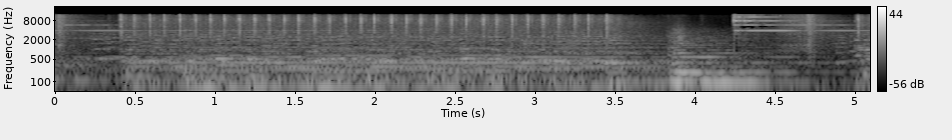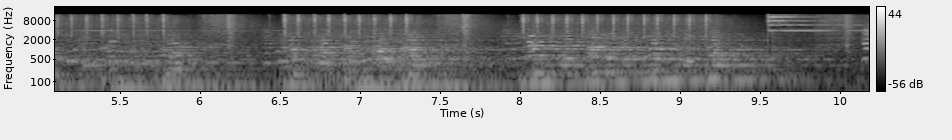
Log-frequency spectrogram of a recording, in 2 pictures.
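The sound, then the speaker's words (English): Rapid, steady clacking of a typewriter played as a musical instrument rides over a lively orchestra, with a bright carriage bell dinging at phrase breaks before the typing resumes on the beat. “has played a few typewriters himself on the concert stage, and he says it's hard”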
